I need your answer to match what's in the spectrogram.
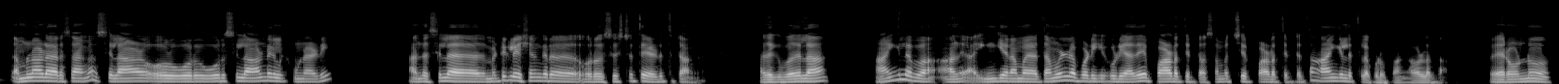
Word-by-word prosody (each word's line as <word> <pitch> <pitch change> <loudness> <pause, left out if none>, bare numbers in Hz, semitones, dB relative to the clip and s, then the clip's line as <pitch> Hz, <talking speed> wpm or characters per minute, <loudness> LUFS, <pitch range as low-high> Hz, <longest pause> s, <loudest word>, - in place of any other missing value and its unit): தமிழ்நாடு 165 +3 +3
அரசாங்கம் 145 +6 -2
சில 140 -1 0
ஆ - - +2 0.3
ஒரு 140 -1 +4
ஒரு 140 0 +2
ஒரு 145 - +1
சில 160 -1 -1
ஆண்டுகளுக்கு 155 -3 -1
முன்னாடி 130 +6 -3 0.9
அந்த 135 - -1
சில 155 0 +2 0.4
மெட்ரிகுலேஷன்ங்கற 165 -1 0 0.3
ஒரு 125 0 +1
சிஸ்டத்த 145 +4 -4
எடுத்துட்டாங்க. 125 -6 -6 0.6
அதுக்கு 115 +1 +1
பதிலா 140 +2 +5 0.7
ஆங்கிலம் 195 -2 0 0.3
அது 120 +2 0 0.2
இங்கே 140 +2 +1
நம்ம 135 0 +1 0.2
தமிழ்ல 170 +6 +2
படிக்கக்கூடிய 135 -2 0
அதே 155 +3 +4 0.2
பாடத்திட்டம். 125 -5 +1
சமச்சீர் 125 -1 -5
பாடத்திட்டத்த 115 - -3 0.2
ஆங்கிலத்தில 155 -4 -1
கொடுப்பாங்க. 90 +1 -7
அவ்ளதான். 95 -1 -4 0.5
வேற 115 - +3
ஒண்ணும் 135 -1 0
140 Hz, 125 wpm, -23 LUFS, 125-155 Hz, 0.9 s, பதிலா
